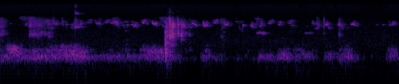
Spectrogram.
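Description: Faint birds calling outdoors: repeated low calls with scattered high chirps over them, and one short, sharper sound about three seconds in.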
